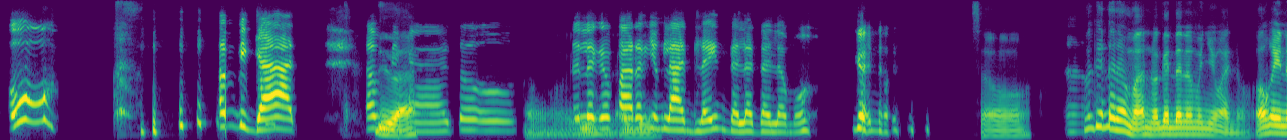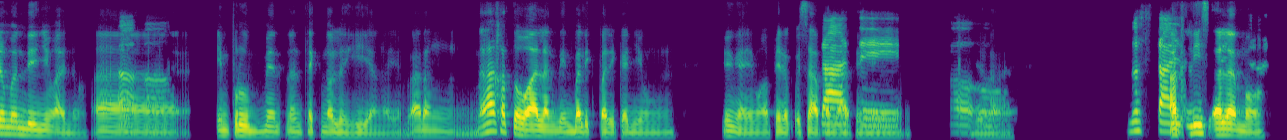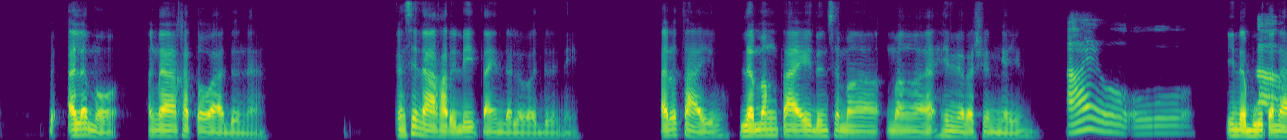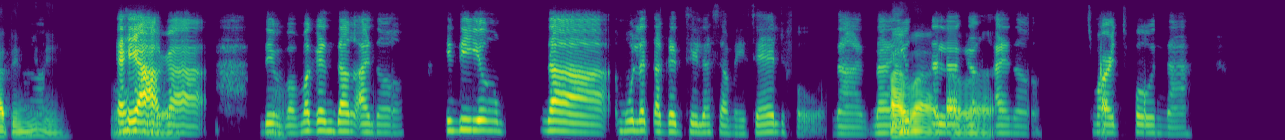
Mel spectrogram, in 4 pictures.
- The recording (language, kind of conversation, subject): Filipino, unstructured, Ano ang tingin mo sa epekto ng teknolohiya sa lipunan?
- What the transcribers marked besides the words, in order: chuckle; laughing while speaking: "gano'n"; other background noise; tapping; in English: "Nostalgic"; laughing while speaking: "Kaya nga"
